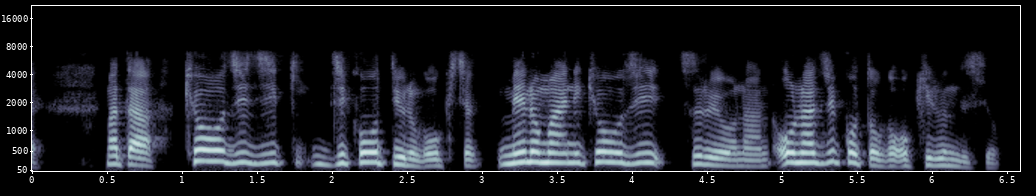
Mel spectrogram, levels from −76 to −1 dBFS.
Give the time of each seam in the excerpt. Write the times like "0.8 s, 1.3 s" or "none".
4.3 s, 4.9 s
